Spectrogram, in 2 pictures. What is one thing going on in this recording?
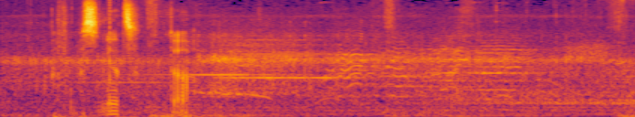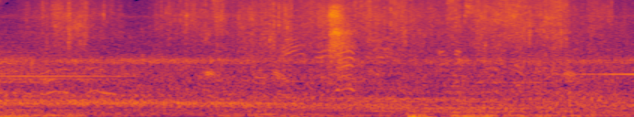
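Footsteps crunch softly on a gravel path.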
